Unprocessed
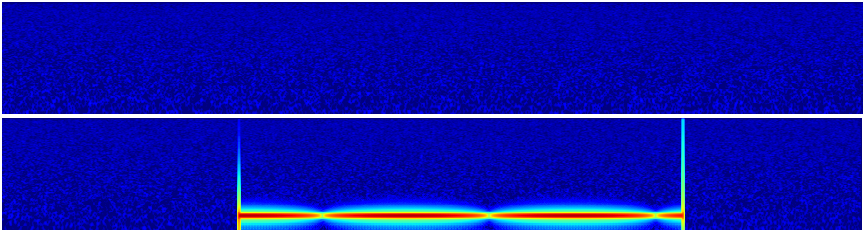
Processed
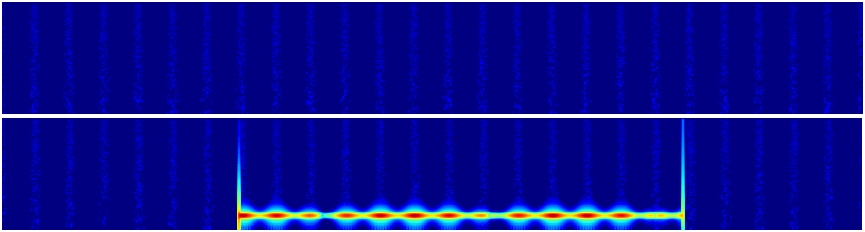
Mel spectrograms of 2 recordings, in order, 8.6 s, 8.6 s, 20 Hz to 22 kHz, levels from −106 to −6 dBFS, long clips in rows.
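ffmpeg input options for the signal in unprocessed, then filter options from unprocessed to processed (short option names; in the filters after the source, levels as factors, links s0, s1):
-f lavfi -i "aevalsrc='0.15*(sin(2*PI*434*t)+sin(2*PI*435.2*t))':d=2.22:s=44100"
-af "aeval=exprs='val(0)*pow(10,-28*(0.5-0.5*cos(2*PI*5.8*n/s))/20)':c=same"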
